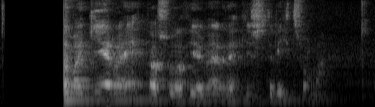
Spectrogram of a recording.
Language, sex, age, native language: Icelandic, male, 60-69, Icelandic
